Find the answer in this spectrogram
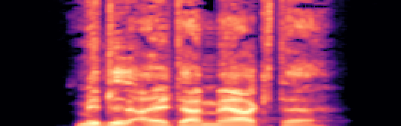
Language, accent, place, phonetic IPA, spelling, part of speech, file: German, Germany, Berlin, [ˈmɪtl̩ʔaltɐˌmɛʁktə], Mittelaltermärkte, noun, De-Mittelaltermärkte.ogg
- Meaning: nominative/accusative/genitive plural of Mittelaltermarkt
